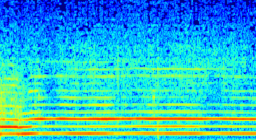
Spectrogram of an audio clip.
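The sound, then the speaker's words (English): A single sustained wolf howl, a clear steady tone with a slight rise at the start, held evenly at moderate volume throughout, with no other sounds or voices. “The four-legged wolf howl expresses its feelings there and then, and so does the wolf whistle.”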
